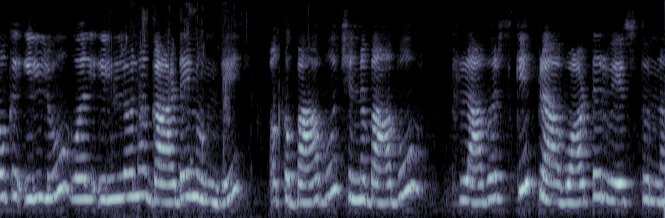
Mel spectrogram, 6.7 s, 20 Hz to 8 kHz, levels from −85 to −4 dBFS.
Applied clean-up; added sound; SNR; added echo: neural separator model SepFormer DNS4.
